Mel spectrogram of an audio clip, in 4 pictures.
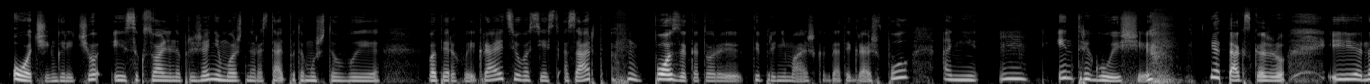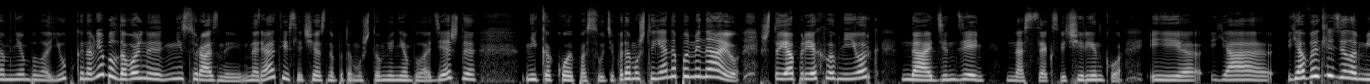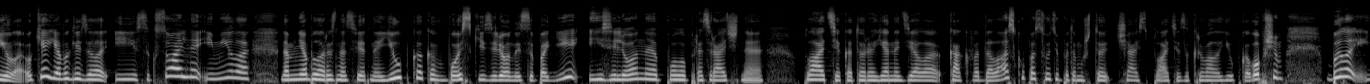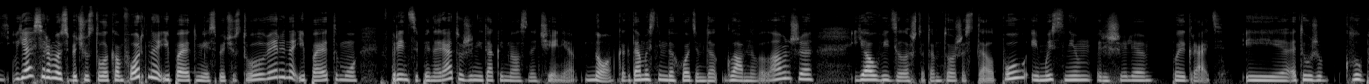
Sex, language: female, Russian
